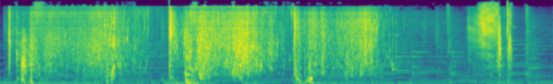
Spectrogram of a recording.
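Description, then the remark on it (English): Floating toys are put one after another into a full paddling pool, splashing in with four or so irregular plops and sloshing in between, over a soft musical background. “Kipper decided to get every toy that would float and put them all in the water.”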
